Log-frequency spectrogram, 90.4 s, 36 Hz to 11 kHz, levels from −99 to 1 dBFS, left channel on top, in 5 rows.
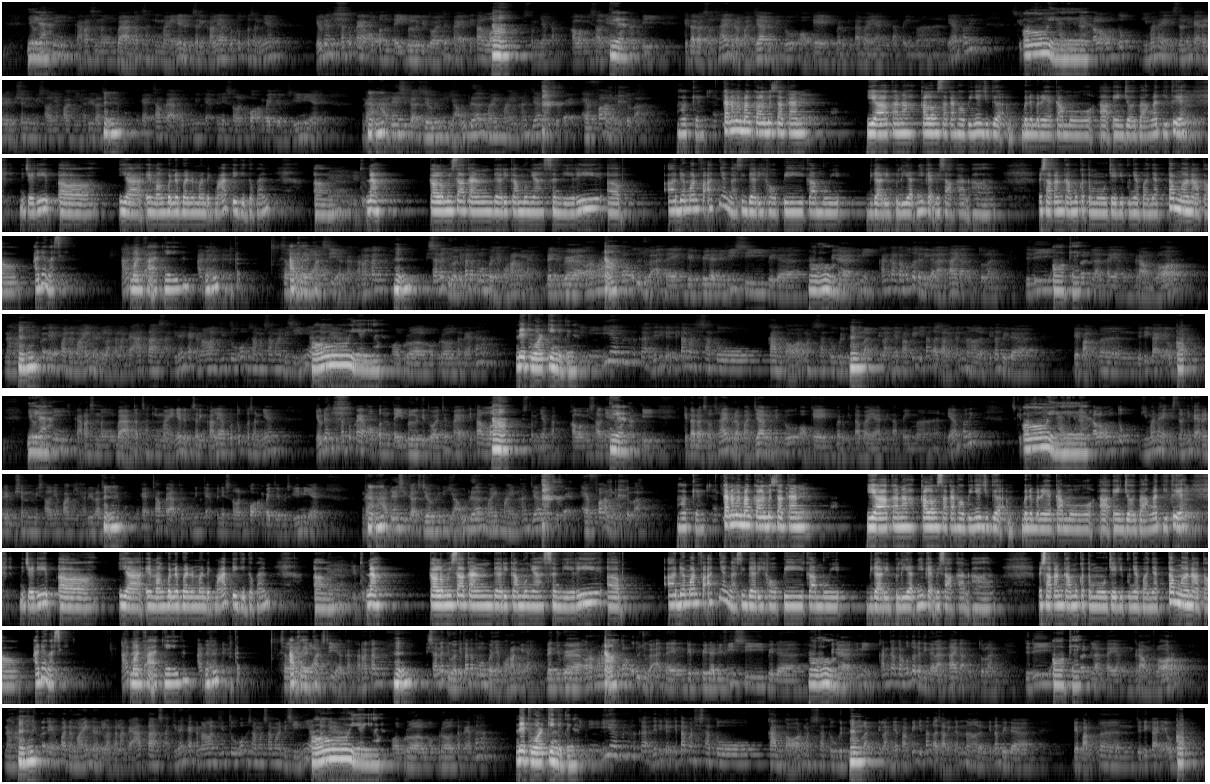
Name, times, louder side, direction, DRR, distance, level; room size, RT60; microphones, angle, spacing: voice 1, 0.1-4.1 4.7-7.6 7.9-8.2 8.5-13.2 13.5-14.6 15.2-16.8 17.1-23.2 23.5-27.7 28.7-29.4 30.0-30.2 35.6-36.0 41.0-41.8 56.1-56.5 57.2-57.7 58.4-60.2 60.6-66.2 66.7-69.2 69.6-71.9 72.4-77.5 78.2-79.6 80.3-80.6 80.9-83.6 83.9-87.8 88.4-90.1, right 2 dB, 65° right, 5 dB, 2.3 m, -49 dB
voice 2, 15.3-16.3 19.6-19.9 23.6-23.8 26.2-26.4 28.2-28.6 28.9-30.2 31.1-35.9 36.4-37.6 37.9-40.5 40.9-41.3 41.6-41.9 42.6-45.5 46.2-48.8 49.1-51.1 51.3-55.1 56.2-57.5 58.6-58.9 60.1-60.4 63.3-63.5 66.4-66.8 70.0-70.5 72.6-72.9 77.0-78.1 80.1-81.0 85.1-85.3 90.0-90.1, right 3 dB, 30° right, 16 dB, 0.5 m, -31 dB
14.0 x 8.5 x 8.5 m, 0.94 s
head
